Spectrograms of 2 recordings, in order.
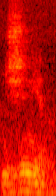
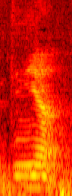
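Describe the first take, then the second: First: The syllable is said as j plus nya. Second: The syllable is said as d plus nya. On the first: This is the likely original form. "originally just a jnya. Ja and nya" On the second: This is the way in some regions. "In some parts of India they say the dnya"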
